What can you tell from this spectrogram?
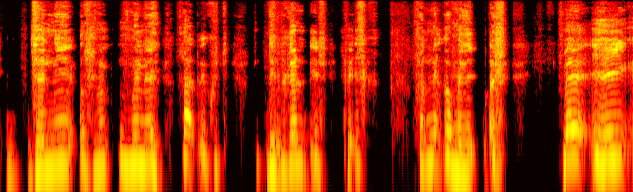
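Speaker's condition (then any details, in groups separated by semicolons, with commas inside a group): Cerebral palsy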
